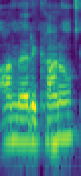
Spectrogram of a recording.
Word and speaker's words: Eddie Cano: Let's see if I can pronounce that right. Did I get that right, Carolyn and Massimo? Eddie Cano?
